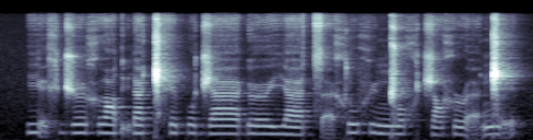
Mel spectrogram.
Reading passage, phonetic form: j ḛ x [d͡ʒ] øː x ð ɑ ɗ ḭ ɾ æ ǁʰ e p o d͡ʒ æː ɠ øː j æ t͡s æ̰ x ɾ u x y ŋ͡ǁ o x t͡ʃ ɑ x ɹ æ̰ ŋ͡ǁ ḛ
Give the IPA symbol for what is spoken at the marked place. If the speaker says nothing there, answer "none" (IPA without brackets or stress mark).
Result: d͡ʒ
